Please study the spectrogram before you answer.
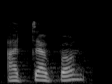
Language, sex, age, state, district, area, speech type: Malayalam, female, 60+, Kerala, Wayanad, rural, spontaneous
